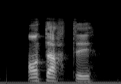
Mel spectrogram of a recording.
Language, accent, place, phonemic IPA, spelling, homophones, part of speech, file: French, France, Lyon, /ɑ̃.taʁ.te/, entarter, entarté / entartées / entartés / entartez, verb, LL-Q150 (fra)-entarter.wav
- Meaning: to throw a cream pie at someone's face, to pie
